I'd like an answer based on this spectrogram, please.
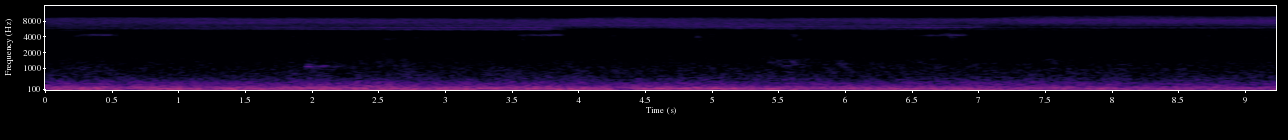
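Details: From a hilltop viewpoint over Fukuoka city, Japan, in July, cicadas keep up an unbroken high, sizzling drone throughout, set against a heavy, steady rumble of wind and a few soft, short tones.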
